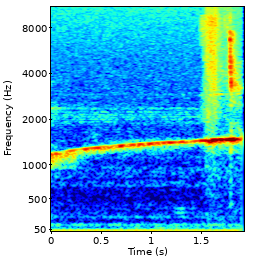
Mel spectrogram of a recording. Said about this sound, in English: hold for ambulance. Yeah, that's actually uh, sound that Zach is putting in in post.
